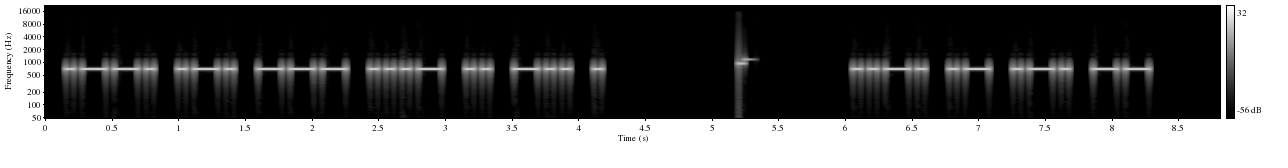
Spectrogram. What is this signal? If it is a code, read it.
Morse code, heard as a keyed tone, about 20 wpm, 700 Hz. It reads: PROVIDE FARM
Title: Sentences from Top 1000 Words - Review Part 2 - New Word Drill - 20wpm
